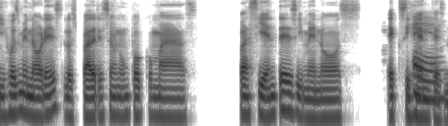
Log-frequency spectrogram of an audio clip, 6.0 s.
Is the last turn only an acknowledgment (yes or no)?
no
